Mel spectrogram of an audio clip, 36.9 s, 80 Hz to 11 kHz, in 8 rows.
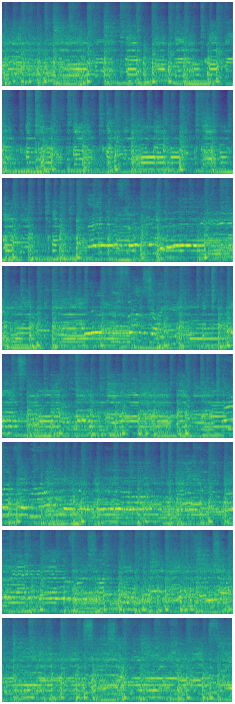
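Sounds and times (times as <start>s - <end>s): drum kit beat: 0.0s - 36.9s
electric bass: 0.0s - 36.9s
electric guitar: 0.0s - 36.9s.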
